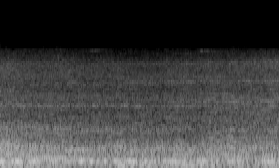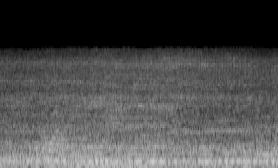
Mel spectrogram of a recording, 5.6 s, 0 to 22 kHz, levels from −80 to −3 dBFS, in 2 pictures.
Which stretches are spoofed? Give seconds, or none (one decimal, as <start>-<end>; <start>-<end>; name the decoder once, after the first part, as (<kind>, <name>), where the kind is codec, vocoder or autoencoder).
none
